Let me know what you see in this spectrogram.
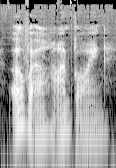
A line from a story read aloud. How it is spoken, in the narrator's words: he said, yawning heavily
